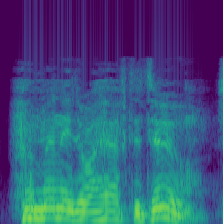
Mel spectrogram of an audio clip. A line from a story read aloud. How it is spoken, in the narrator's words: Simon panted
